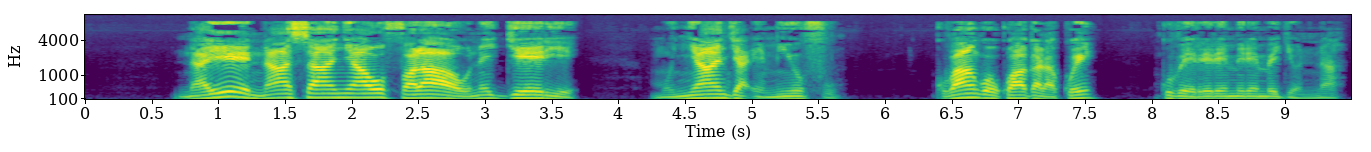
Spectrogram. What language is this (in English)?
Ganda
